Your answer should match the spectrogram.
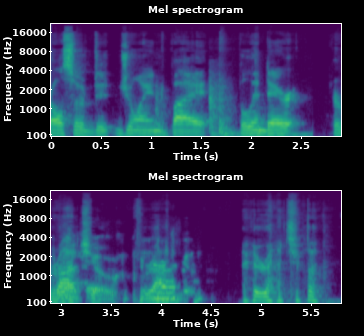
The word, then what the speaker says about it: Eriacho: Eriacho. So you don't say the I, Eriacho? Yeah, the I is silent.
